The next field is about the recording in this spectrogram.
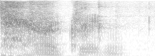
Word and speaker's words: peregrine: It's pronounced Peregrine. – Okay, Peregrine. – I'm pronouncing it wrong. – It's like paraffin. – It's no, paraffin Peregrine. Is a different other word. – Peregrine. – Peregrine, Peregrine means wanderer or foreigner.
